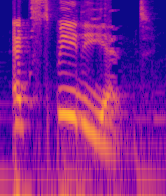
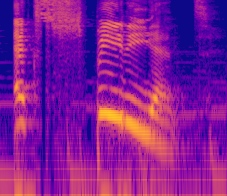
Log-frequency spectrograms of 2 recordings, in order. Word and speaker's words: expedient: you want to make sure your voice goes up. XP. Yes. And then the last portion, D, the last 2 portions, D, ent. They're at the normal level. So again, after me, expedient.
